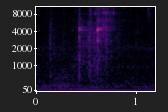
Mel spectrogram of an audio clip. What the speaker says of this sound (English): but these are my keys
